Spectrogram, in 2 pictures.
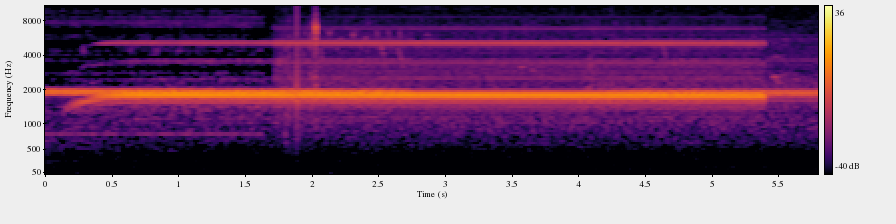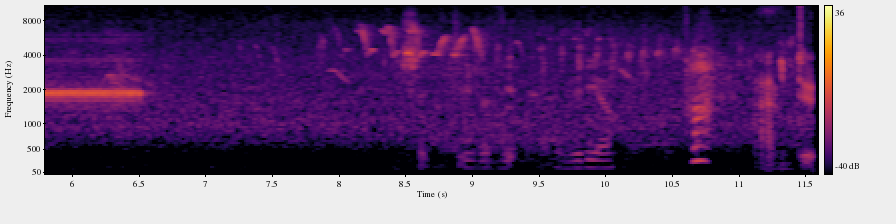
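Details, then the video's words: A toad calling in a vernal pond gives a long, steady, high musical trill that holds one pitch for several seconds. "toad calling in vernal pond"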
